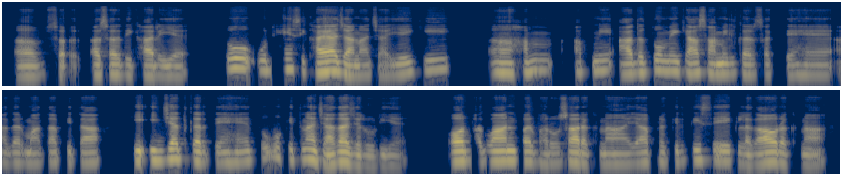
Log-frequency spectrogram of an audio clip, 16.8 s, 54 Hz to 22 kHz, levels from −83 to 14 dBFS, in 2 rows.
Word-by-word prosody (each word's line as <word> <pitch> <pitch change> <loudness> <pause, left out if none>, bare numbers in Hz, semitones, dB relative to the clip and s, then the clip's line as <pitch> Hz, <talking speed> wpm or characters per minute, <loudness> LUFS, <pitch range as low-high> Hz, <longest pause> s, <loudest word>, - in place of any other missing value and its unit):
अ, 115 +1 -3
स - - -5 0.3
असर 130 +1 -1
दिखा 120 -1 -3
रही 120 -1 -3
है। 115 -1 -7 0.4
तो 200 +1 +5
उन्हें 175 +2 -6
सिखाया 155 -1 +7
जाना 125 -5 +2
चाहिए 135 +4 -6
कि 175 +5 -8 0.4
अ, - - -8 0.3
हम 175 +3 -6 0.2
अपनी 160 +3 -7
आदतों 150 +5 0
में 165 -1 -1
क्या 145 -3 +2
शामिल 140 -1 0
कर 130 -1 -2
सकते 130 -1 -13
हैं। 125 0 -9
अगर 130 0 -8
माता-पिता 130 +1 -3 0.4
की - - +5
इज़्ज़त 160 +2 +3
करते 135 -2 +1
हैं 135 +2 -5
तो 140 -10 -12
वो 95 0 -6
कितना 160 +1 +2
ज़्यादा 135 +1 +6
ज़रूरी 105 -2 -7
है। 105 0 -15 0.5
और 145 - +10
भगवान 145 +1 +4
पर 140 0 +2
भरोसा 125 +2 +2
रखना 120 -1 -1 0.2
या 125 +2 -2
प्रकृति 135 +3 -8
से 155 -2 -4
एक 140 -1 -8
लगाव 120 +3 +5
रखना, 125 - -5
135 Hz, 160 wpm, -23 LUFS, 125-150 Hz, 0.5 s, और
